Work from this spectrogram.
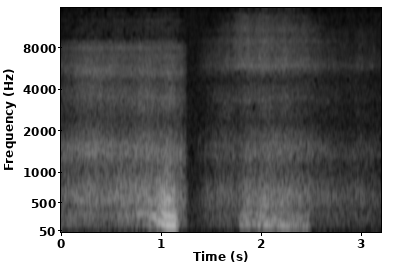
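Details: Sleeping dog breathing noisily: a long wheezy snore with a rough low rumble, cut off sharply at the end, then a softer breathy exhale trailing away.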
